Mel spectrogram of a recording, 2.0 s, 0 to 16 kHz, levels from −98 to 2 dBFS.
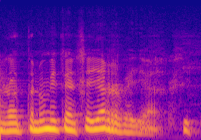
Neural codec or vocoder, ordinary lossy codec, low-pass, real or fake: none; none; 14.4 kHz; real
